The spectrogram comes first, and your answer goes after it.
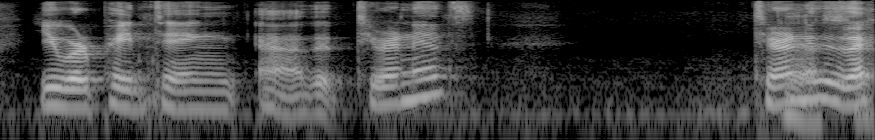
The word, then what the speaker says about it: Tyranids: And I think one of the times before you tried to get me into it, you were painting, uh, the tyranids.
